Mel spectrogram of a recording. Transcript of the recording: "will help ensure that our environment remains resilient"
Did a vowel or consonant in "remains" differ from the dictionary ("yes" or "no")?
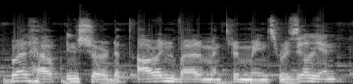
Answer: yes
